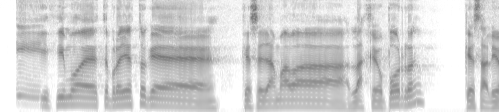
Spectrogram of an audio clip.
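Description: A man's fairly slow speech comes over a quiet background. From Spain, Andalusia (Nerja, Málaga); Andalusia, Spain. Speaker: software engineer, conference speaker; conference speaker. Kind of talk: conference talk. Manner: hesitant, many repetitions and fillers. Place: hall.

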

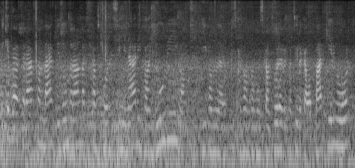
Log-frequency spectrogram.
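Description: A woman at a very fast pace over loud background noise. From Flanders. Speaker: seminar attendee, office worker. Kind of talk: testimonial interview. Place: street. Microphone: camera far.

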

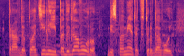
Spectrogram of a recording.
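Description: A woman speaks at a very fast pace with lively intonation. Noticeable background noise runs underneath. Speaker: TV news reporter. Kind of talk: TV news report narration.

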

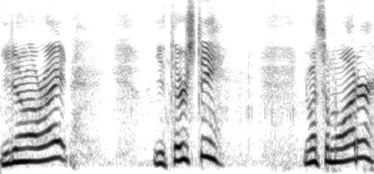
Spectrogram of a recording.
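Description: A man's high voice at a moderate pace, dry with no echo, against a quiet background. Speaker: outdoor vlogger. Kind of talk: casual vlog narration. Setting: outdoors. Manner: panting. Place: open country. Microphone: phone near.

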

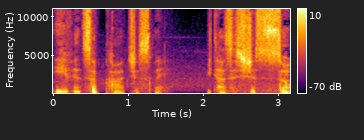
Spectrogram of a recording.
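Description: A gentle, soothing tone at a fairly slow pace. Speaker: meditation guide. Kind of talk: guided meditation, soothing spoken affirmations and breath cues. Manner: slow, unhurried pacing with pauses between breath instructions; gentle, soothing and warmly reassuring, repetitive affirmations.

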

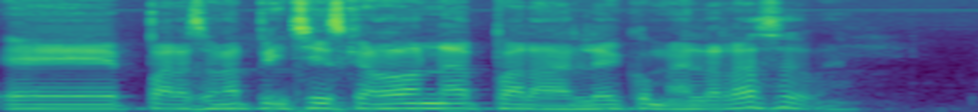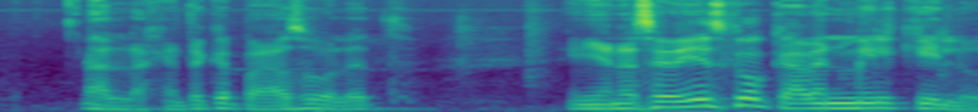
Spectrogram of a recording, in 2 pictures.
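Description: A man rattles along very fast, his pitch varying in an ordinary way. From Monterrey, northern Mexico; Mexico. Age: 30s. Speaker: grilling association founder; podcast guest. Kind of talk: casual chat. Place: studio. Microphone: studio mic.

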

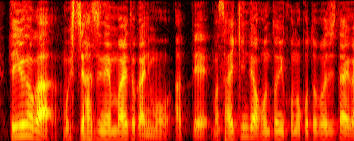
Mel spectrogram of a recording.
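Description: Quiet background behind a man talking. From Kyushu, Saga; Kyushu, Japan. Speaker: consultant; presenter. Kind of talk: lecture. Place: hall. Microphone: handheld.

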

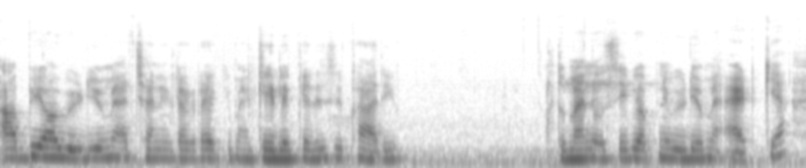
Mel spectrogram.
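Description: A woman speaks at a moderate pace in a flat, monotone voice with fairly low pitch, barely pausing, while room echo is audible. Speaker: vlogger. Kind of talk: vlog voice-over. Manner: casual, halting.

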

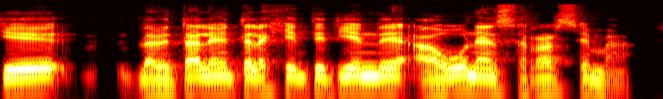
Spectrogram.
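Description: Against a quiet background, a man talks at a moderate pace in a medium pitch. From Chile, Viña del Mar; Chile. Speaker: library director; interviewee. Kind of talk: interview. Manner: hesitant, many fillers. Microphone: video call.

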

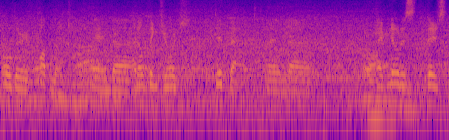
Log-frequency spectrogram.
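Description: A man's voice is heard through loud background noise. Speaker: interviewee. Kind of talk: interview answer. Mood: relaxed, candid. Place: hall.

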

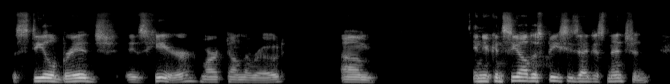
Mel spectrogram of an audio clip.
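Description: An enthusiastic man speaks at a moderate pace, with a fairly high pitch and ordinary pitch variation. The background is quiet. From Feather River region, Northern California; Northern California. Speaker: wildlife biologist; presenter. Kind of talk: virtual presentation talk. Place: home room. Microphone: video call.

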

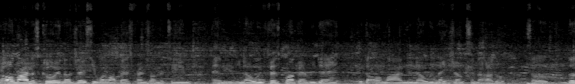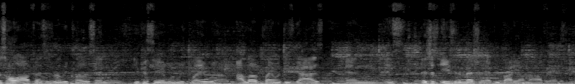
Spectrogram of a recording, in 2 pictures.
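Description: Clear music plays in the background as this man speaks at a very fast pace. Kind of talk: interview answer. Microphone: handheld.

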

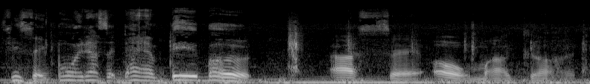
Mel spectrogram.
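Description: Over noticeable background noise, a man with an American accent speaks at a very slow pace, the sound dry with no echo. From Baltimore, US. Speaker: storytelling vlogger. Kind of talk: casual storytelling, profane, conversational anecdote. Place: street. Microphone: phone near.

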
